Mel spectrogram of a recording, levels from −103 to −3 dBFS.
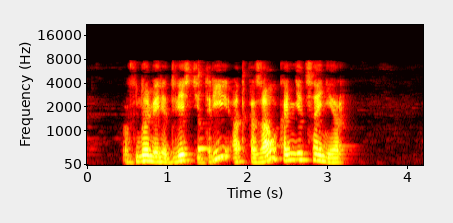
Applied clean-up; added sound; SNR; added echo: classical method WPE with log-MMSE.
